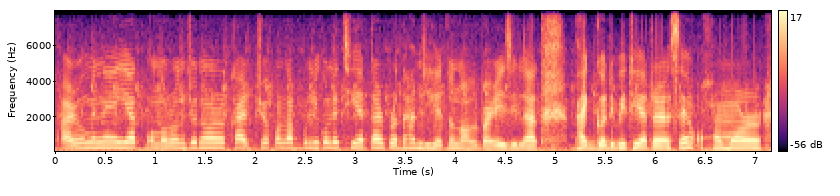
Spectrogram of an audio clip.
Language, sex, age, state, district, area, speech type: Assamese, female, 18-30, Assam, Nalbari, rural, spontaneous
